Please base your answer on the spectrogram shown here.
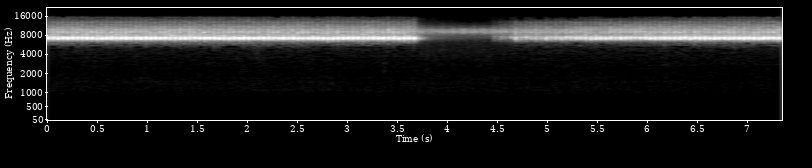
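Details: Grasshopper sounds free of music: a high, rapidly ticking trill holds steady, falls into near silence for about a second midway, then climbs back in and continues evenly.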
